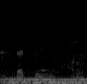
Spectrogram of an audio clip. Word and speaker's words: hatun: Por ejemplo, se escribe Hatun con H y se pronuncia Jatun con J.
